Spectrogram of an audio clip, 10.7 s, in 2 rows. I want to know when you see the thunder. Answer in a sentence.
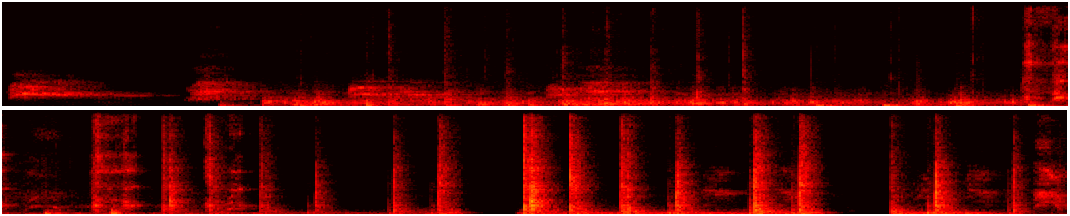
The thunder can be heard from 1.3 to 5.2 s.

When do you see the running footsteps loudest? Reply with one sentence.
The volume of the running footsteps peaks at 8 seconds.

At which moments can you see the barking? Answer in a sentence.
The barking can be heard from 0.0 to 3.4 s and from 8.8 to 10.6 s.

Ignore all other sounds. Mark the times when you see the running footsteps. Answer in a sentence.
The running footsteps can be heard from 1.1 to 10.6 s.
